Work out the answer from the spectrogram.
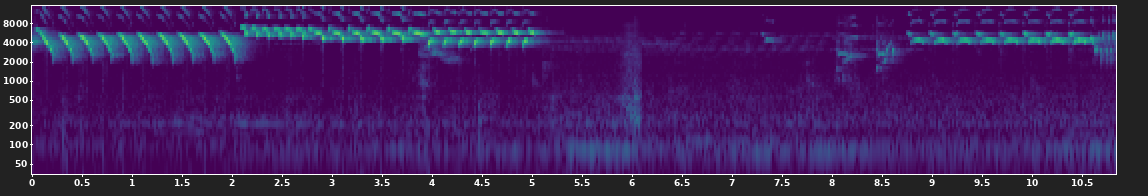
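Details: Timbrado Español canary from 2013, a fast, metallic, strong singer with some unusual song phrases: a loud run of rapid descending sweeps, then a high buzzy trill, a short pause, and a further fast high trill.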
